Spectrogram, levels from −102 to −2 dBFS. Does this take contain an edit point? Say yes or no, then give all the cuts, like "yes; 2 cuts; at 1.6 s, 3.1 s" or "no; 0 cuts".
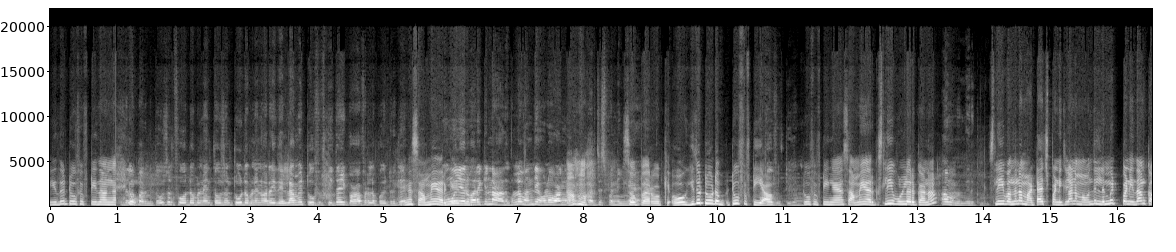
yes; 1 cut; at 1.0 s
